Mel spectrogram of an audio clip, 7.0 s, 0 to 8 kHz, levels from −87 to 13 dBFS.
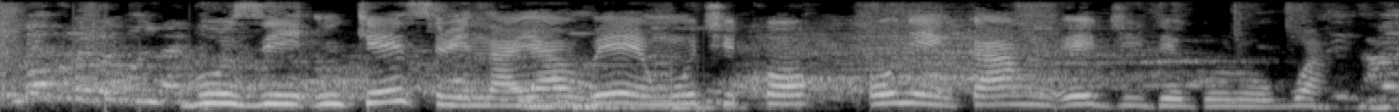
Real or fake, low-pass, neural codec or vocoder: real; 7.2 kHz; none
